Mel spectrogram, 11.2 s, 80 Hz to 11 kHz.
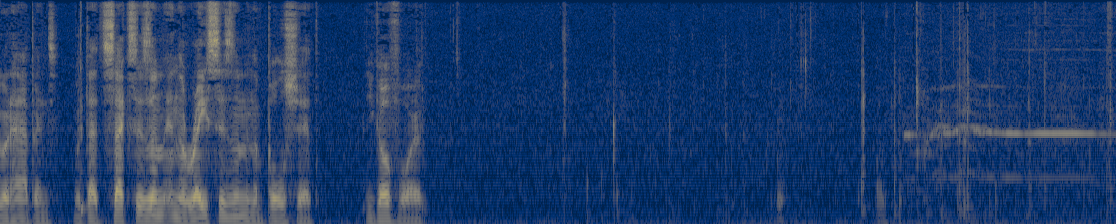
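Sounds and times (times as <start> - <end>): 
speech: 0.0 - 4.4
low rumble: 0.0 - 11.1
rooster crowing: 9.0 - 11.1.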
